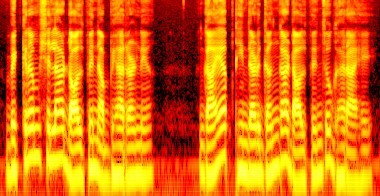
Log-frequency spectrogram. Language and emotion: Sindhi, neutral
